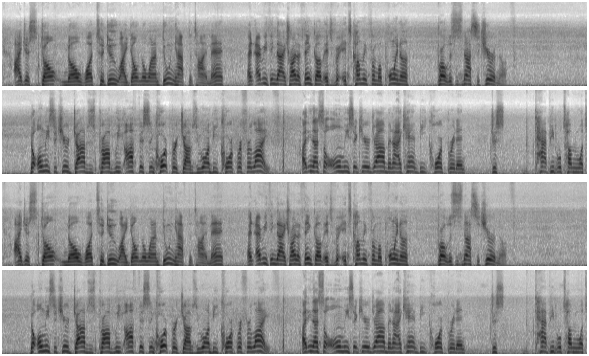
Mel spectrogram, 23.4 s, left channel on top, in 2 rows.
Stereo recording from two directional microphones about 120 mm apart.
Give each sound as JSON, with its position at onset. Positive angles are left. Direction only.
{"t": 0.2, "sound": "speech", "side_deg": -40}
{"t": 9.8, "sound": "speech", "side_deg": -15}
{"t": 12.2, "sound": "speech", "side_deg": -30}
{"t": 15.0, "sound": "speech", "side_deg": -20}
{"t": 15.9, "sound": "speech", "side_deg": -35}
{"t": 16.6, "sound": "speech", "side_deg": -15}
{"t": 17.7, "sound": "speech", "side_deg": -30}
{"t": 19.7, "sound": "speech", "side_deg": -25}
